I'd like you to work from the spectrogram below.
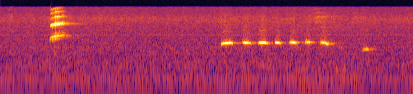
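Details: Lory bird, kept as a pet, active and playing indoors: one sharp high chirp, then a quick run of seven short even whistled notes on one pitch, ending with a softer single note.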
